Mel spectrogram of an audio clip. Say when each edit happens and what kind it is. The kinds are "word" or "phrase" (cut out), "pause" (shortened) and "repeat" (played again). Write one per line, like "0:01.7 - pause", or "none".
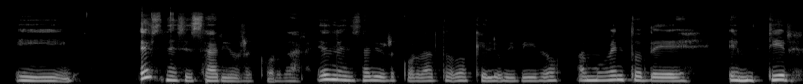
0:05.7 - pause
